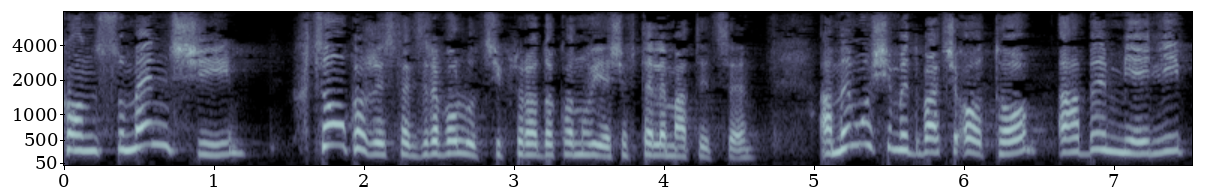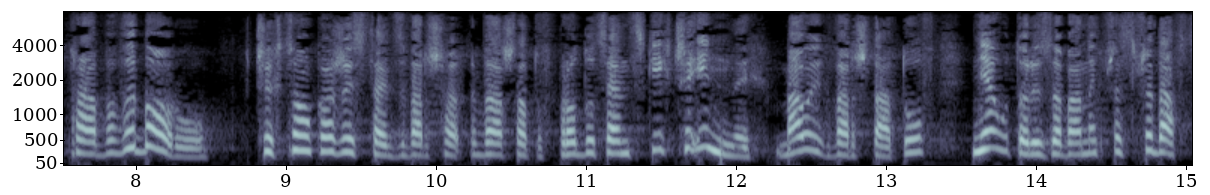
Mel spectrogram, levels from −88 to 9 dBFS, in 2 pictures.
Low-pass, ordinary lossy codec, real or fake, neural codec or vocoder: none; none; real; none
